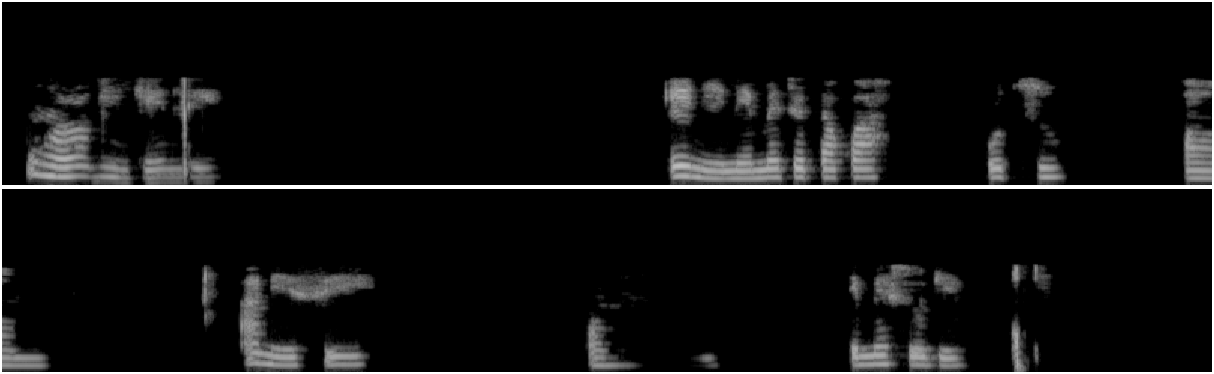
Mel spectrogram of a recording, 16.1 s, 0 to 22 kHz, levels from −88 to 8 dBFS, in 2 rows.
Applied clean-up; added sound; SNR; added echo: neural mask model Resemble Enhance denoiser.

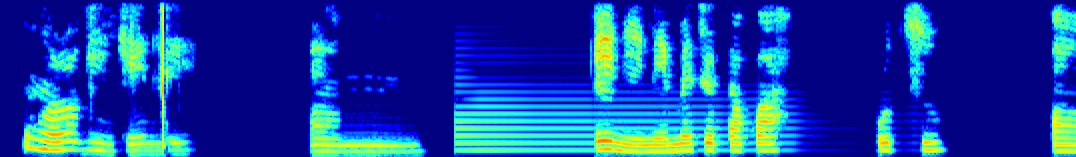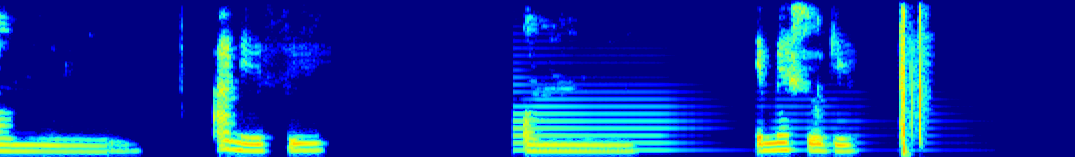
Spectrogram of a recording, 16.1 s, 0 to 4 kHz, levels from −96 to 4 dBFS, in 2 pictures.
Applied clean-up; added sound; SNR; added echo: neural mask model DeepFilterNet 3.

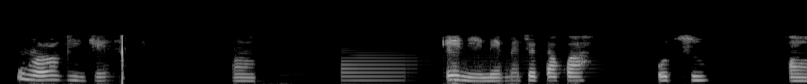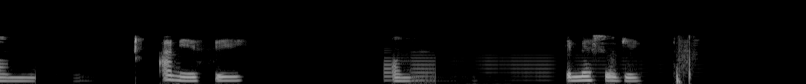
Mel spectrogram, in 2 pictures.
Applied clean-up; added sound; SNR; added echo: neural separator model SepFormer WHAM!.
